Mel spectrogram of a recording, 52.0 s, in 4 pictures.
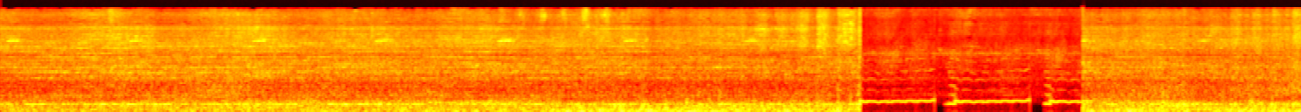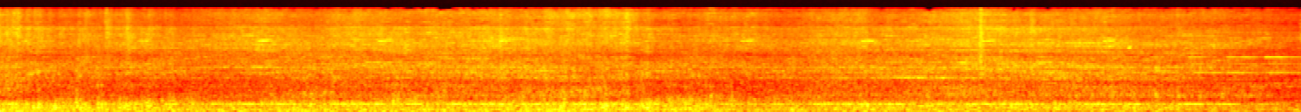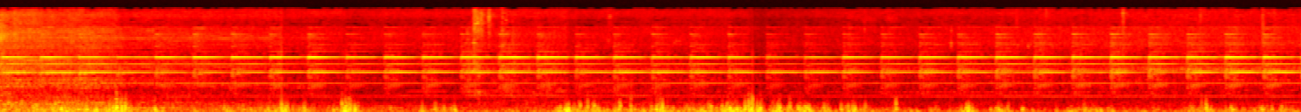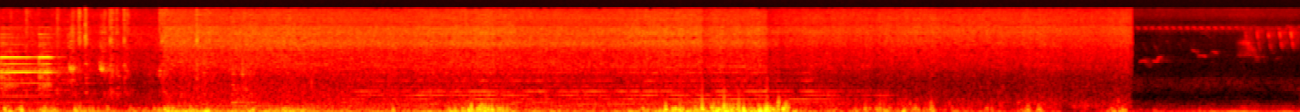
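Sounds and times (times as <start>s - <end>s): train rumbling past: 0.0s - 8.6s, 10.8s - 50.4s
high multi-toned ringing: 21.8s - 39.8s.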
